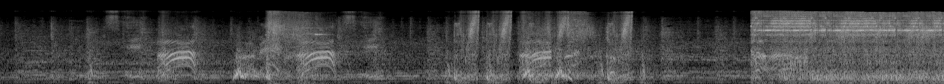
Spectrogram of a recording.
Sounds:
Music

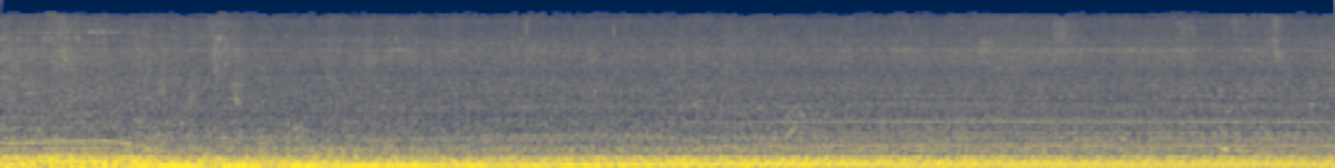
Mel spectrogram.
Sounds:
Bus, Vehicle

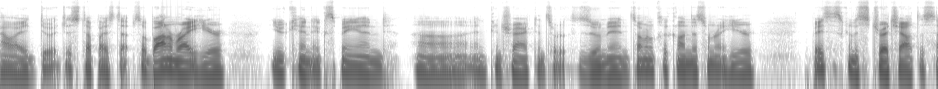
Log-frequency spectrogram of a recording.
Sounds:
Speech

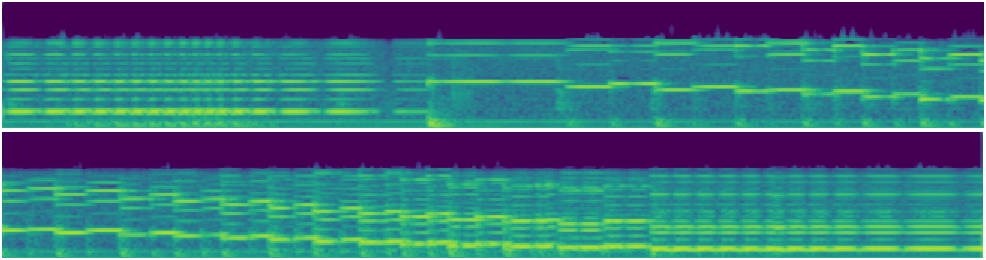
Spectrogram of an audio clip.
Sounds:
Musical instrument, Music, Keyboard (musical), Electric piano, Piano

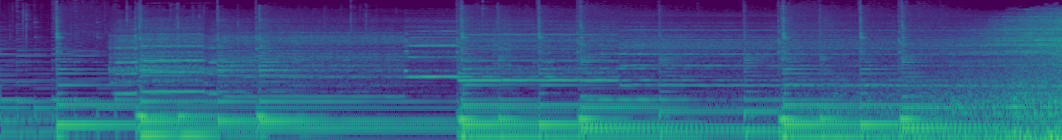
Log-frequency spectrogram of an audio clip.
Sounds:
Music

